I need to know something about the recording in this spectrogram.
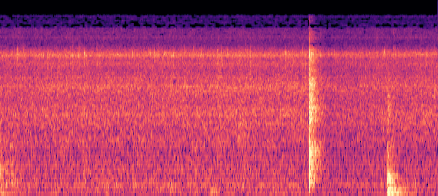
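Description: Sliced onions frying in oil in a skillet, a steady sizzle, with fries frying in a pot alongside. Two sharp clicks, one about three seconds in and one near the end.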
